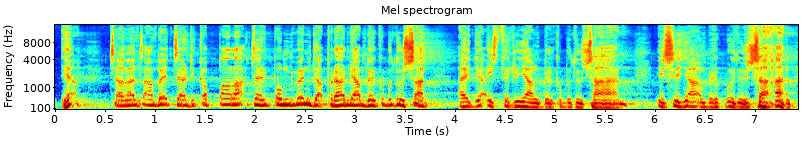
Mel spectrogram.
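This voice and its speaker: Older male pastor, high husky voice, lively sermon in a reverberant hall. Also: fast. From Indonesia. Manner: animated, repeatedly addressing the congregation. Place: church.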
